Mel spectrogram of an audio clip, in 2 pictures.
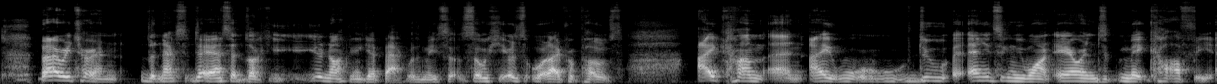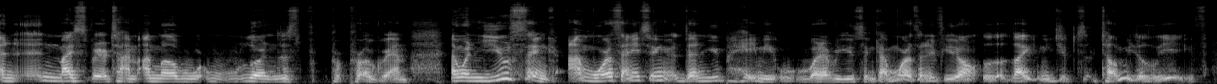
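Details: Adult man with an acquired stutter and speech impediment that began after brain surgery with complications the previous summer; acquired stuttering with speech impediment.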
